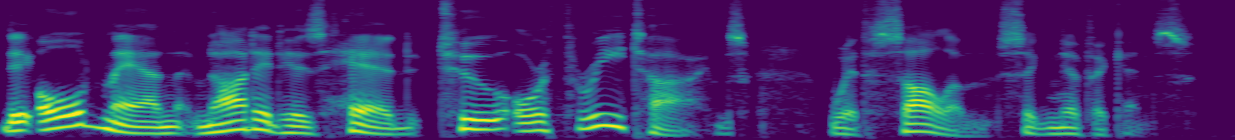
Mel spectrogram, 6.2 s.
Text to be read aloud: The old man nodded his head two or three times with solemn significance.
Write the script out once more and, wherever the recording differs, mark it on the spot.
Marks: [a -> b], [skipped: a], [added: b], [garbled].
The old man nodded his head two or three times with solemn significance.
